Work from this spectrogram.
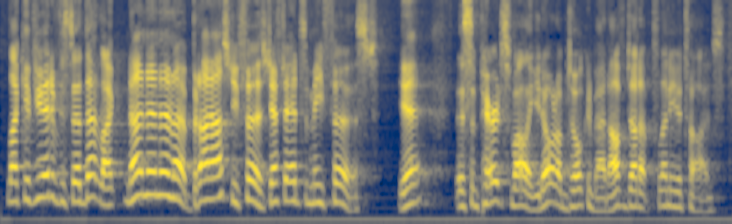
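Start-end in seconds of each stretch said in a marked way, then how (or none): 1.2-3.8 put-on high, loud insistent kid voice; mock kid insisting he asked first; whiny child protest. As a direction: whine it like a stubborn little kid. Mimicking a kid's protest.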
